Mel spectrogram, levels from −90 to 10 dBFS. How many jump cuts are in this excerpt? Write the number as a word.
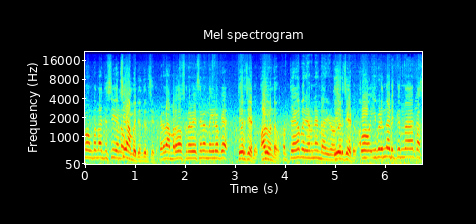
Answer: one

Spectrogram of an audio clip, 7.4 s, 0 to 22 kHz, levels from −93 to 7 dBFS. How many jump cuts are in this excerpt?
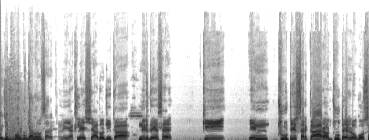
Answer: one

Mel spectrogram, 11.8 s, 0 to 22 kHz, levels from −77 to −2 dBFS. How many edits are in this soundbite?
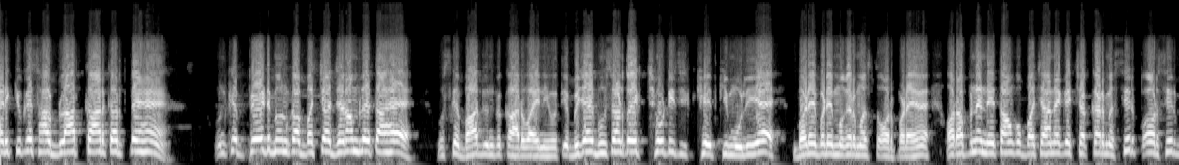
zero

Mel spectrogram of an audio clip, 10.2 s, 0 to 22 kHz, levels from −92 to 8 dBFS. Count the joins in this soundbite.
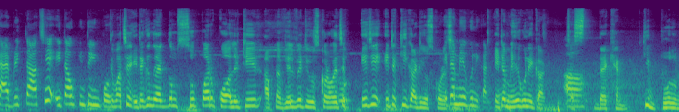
three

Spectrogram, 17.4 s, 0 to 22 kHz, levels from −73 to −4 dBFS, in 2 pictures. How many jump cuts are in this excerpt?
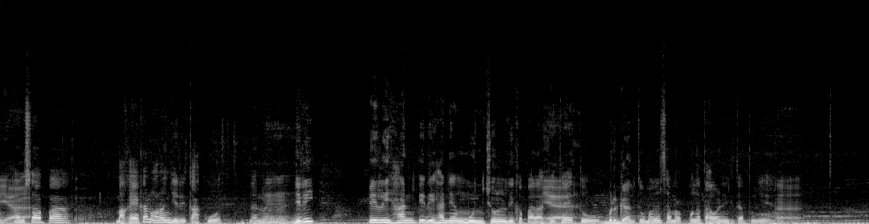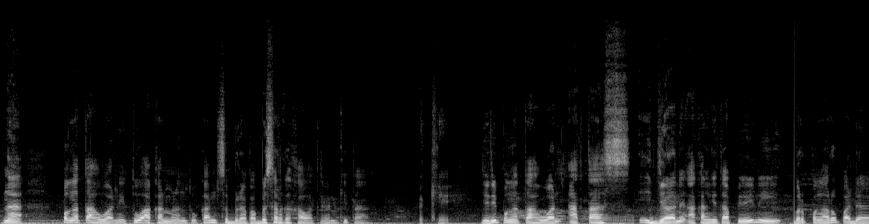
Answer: two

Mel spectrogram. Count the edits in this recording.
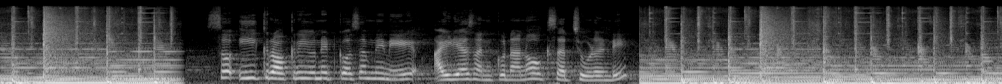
one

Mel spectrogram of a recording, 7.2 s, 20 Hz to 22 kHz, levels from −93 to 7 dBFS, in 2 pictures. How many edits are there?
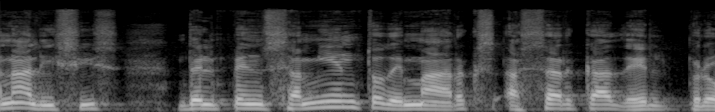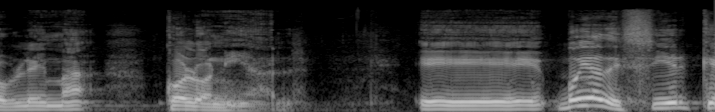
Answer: one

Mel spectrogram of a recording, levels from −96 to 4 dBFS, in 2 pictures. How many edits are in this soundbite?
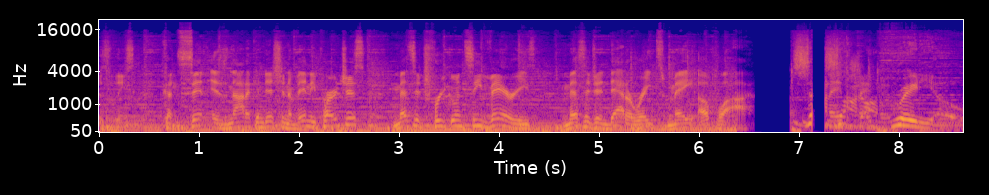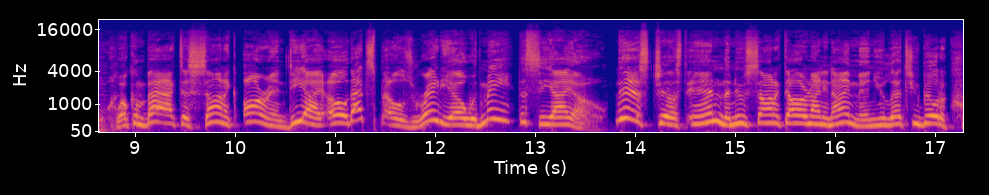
one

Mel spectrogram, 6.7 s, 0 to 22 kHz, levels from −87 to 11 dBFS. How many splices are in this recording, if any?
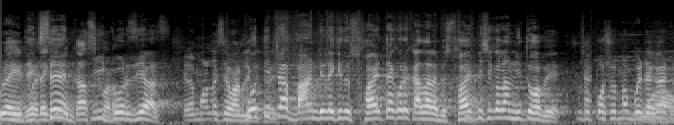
two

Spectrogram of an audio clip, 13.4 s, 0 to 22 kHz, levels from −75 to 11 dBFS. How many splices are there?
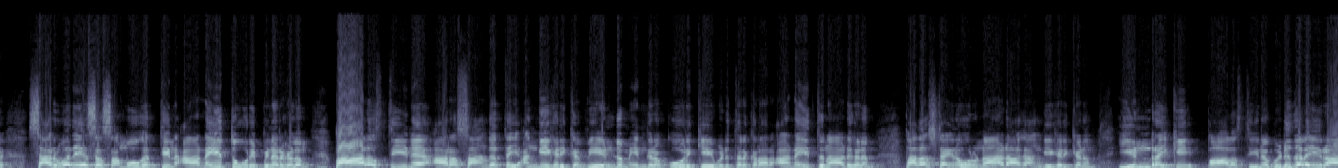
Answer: one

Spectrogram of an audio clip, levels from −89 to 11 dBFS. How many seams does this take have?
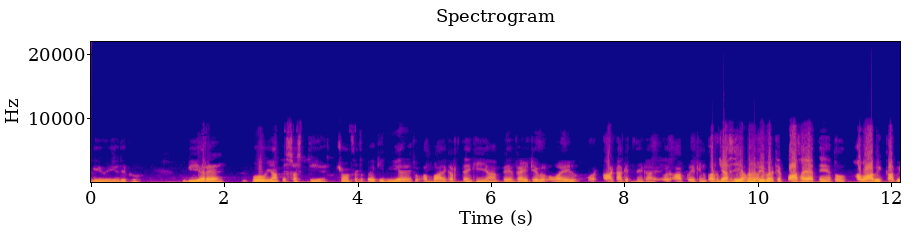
two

